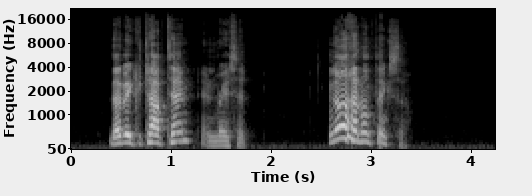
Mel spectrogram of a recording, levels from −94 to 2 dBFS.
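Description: At about 3.08 to 3.10 s, just after "I don't", the speech shows chunks out of order: one 10 ms block of audio was delivered or written one chunk late, so it plays after the block that should have followed it. No audio goes missing, but the two blocks swap places, leaving three abrupt joins within about 20 ms. The result is a brief scrambled flicker in the sound, heard as a quick jumble.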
